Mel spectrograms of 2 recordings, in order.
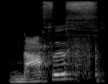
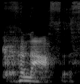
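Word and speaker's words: Knossos: called um well so there's a bunch of different pronunciations um there are people that say it gnosis there are people that say gnosis i've even heard canosis although not too often um so nasus gnosis however you want to say it um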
